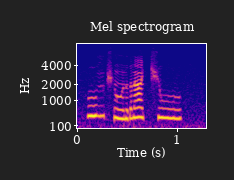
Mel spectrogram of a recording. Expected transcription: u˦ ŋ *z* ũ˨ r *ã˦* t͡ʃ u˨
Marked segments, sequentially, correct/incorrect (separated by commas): incorrect, correct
